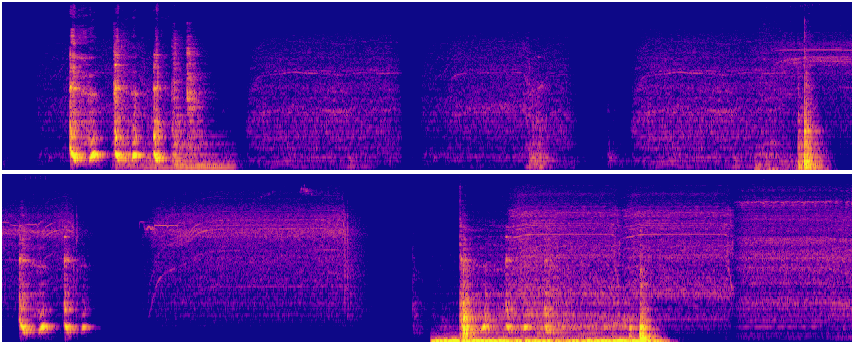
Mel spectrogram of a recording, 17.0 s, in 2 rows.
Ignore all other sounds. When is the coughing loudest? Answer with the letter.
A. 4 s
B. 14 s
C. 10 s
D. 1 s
D.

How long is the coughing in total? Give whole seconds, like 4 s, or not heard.
3 s.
